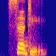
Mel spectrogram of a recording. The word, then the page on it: suttee: Indian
